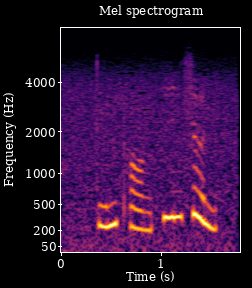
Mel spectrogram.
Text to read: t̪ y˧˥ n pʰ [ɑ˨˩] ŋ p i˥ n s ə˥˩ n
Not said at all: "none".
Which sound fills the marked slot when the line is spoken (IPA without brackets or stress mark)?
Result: ɑ˨˩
